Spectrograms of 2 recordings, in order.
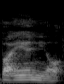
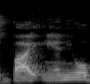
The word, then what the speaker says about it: biennial: word and I'm sorry I think it's pronounced biennial I thought it was bi-annual but it's it looks like biennial sorry and a perennial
